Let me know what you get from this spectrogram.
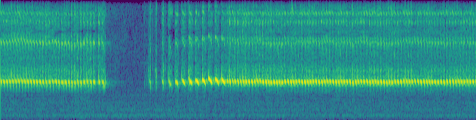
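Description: A cricket trills steadily on a high, pure pitch, with a brief pause and a pulsed restart.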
